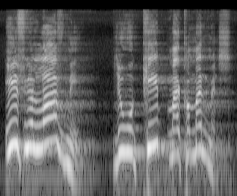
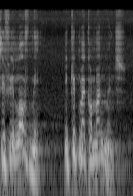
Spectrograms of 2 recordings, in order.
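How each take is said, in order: First: Louder, higher, slow; emphasized. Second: Hushed, softer quote; quiet. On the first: Preacher repeating the verse to the congregation with force. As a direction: stress If and keep, slowly. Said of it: "Again, emphasize". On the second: Preacher quoting Jesus softly to the congregation. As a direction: drop the voice on the verse. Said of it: "In other words". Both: Shown as a demonstration.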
